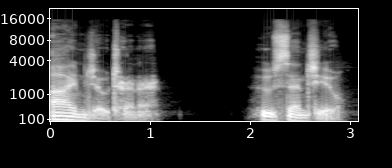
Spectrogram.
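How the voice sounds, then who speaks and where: A man's voice: takes it slowly, dry recording, studio quality, exaggerated voice. An actor playing a guarded, suspicious man who is terse and unwelcoming with police. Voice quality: very deep, husky.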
